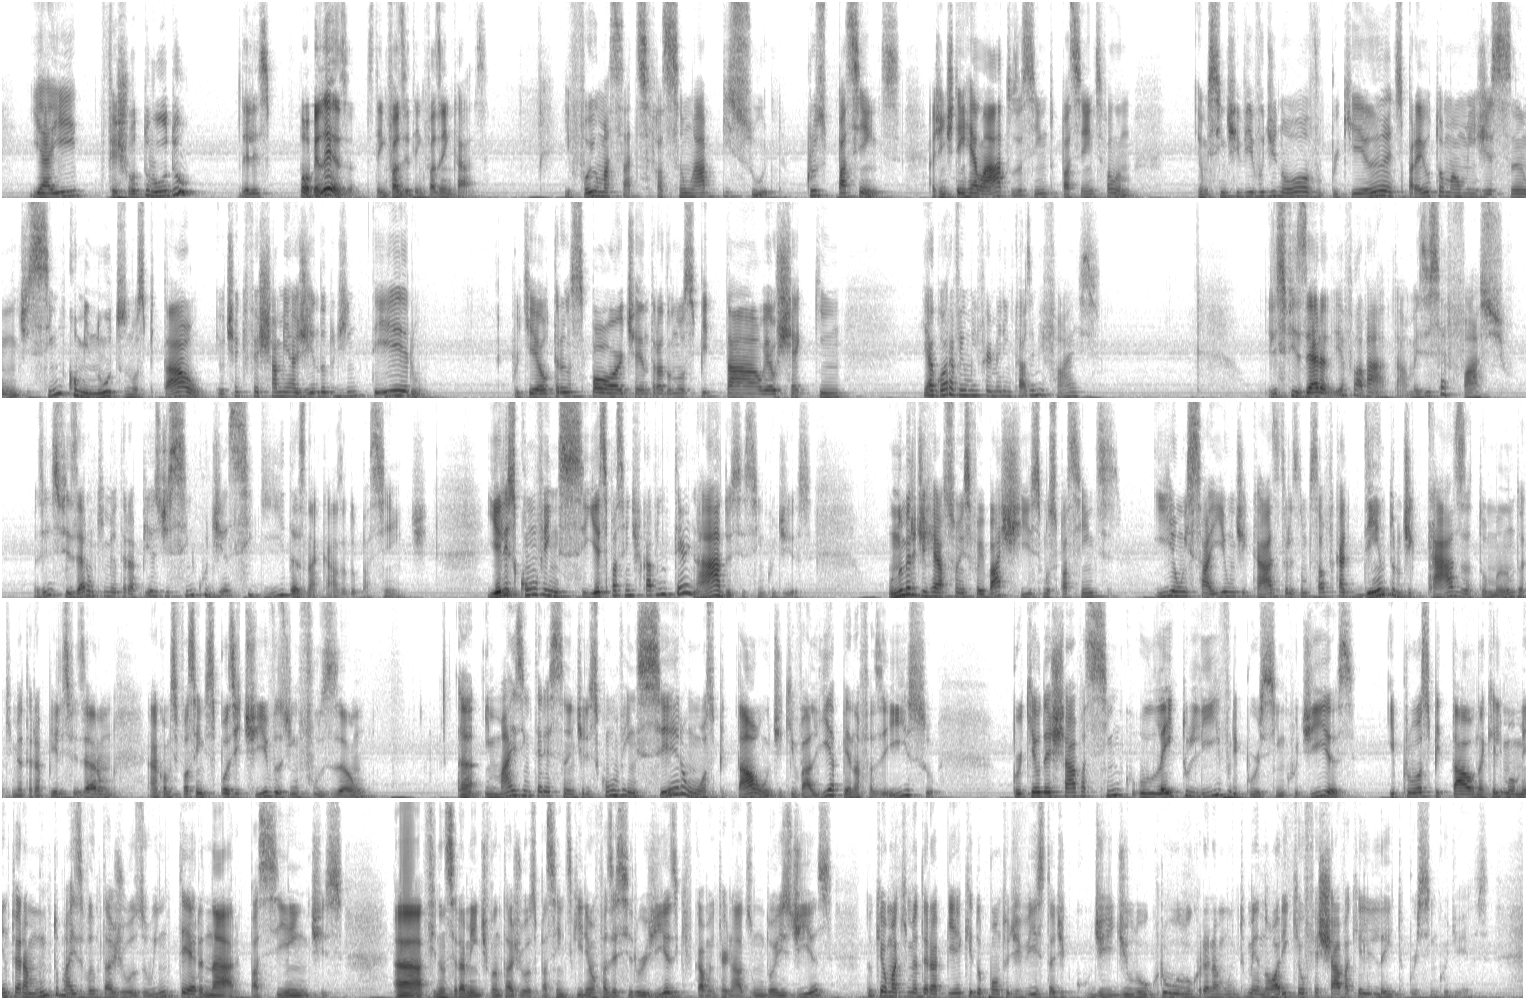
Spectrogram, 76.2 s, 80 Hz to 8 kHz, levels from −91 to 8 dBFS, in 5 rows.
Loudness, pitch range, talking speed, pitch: -25 LUFS, 100-160 Hz, 175 wpm, 125 Hz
